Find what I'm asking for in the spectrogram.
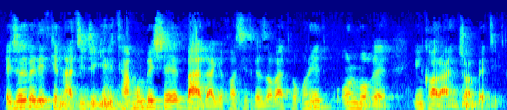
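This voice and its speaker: A man lecturing on classical poetry in a gravelly voice. He explains each verse step by step and speaks to his listeners as friends. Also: mid-range voice, mellow.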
